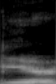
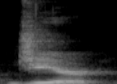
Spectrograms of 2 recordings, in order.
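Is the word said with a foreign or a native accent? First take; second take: native; foreign. First: It is said in a plain native accent. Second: It is said with a put-on foreign accent. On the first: "instead of saying gear" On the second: "he was foreign, and instead of saying gear, he was saying, like, gear"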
